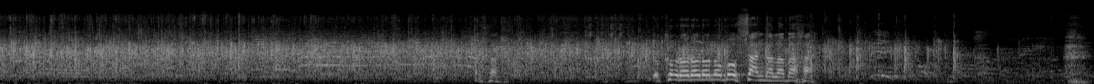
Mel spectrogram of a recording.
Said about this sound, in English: Do you really believe that? Come on, if you really believe that, somebody clap your hands unto God.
